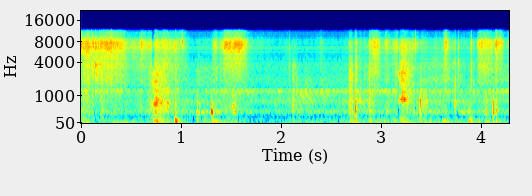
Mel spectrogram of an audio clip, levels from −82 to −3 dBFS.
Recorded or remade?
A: remade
